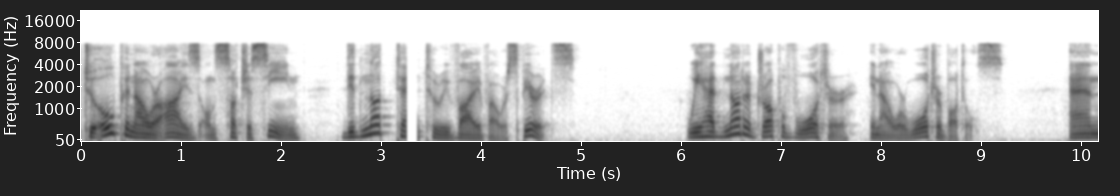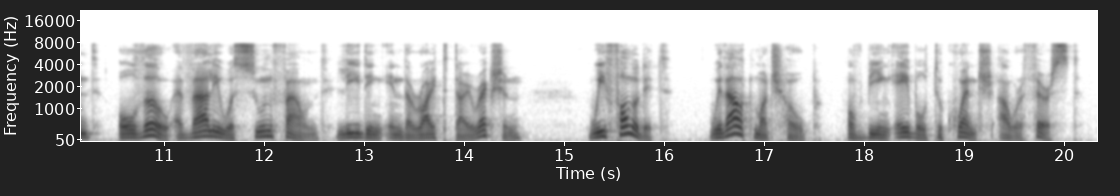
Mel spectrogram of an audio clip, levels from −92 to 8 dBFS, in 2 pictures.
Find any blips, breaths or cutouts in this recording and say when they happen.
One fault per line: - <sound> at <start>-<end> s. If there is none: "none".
- dropout at 3.3-3.4 s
